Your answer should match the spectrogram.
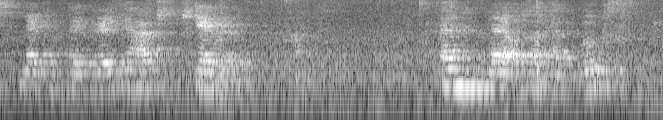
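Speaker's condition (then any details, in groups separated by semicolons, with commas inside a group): Cerebral palsy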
